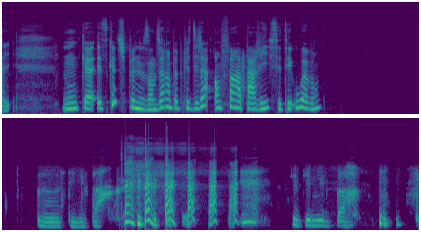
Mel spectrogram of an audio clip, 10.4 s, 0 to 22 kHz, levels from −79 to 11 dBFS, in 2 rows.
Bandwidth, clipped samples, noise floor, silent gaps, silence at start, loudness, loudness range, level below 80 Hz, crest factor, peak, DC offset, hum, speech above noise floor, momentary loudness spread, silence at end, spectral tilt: 17.5 kHz; under 0.1%; -70 dBFS; none; 0 s; -24 LUFS; 7 LU; -66 dBFS; 22 dB; -4 dBFS; under 0.1%; none; 46 dB; 15 LU; 0 s; -5 dB/octave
